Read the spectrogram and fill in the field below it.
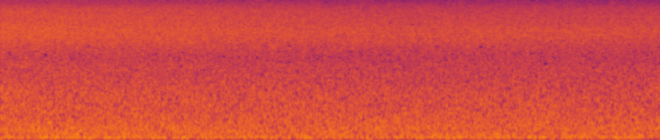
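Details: Continuous broad rushing noise, like running water or wind, fills the recording with no birdsong or other animal voice standing out.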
